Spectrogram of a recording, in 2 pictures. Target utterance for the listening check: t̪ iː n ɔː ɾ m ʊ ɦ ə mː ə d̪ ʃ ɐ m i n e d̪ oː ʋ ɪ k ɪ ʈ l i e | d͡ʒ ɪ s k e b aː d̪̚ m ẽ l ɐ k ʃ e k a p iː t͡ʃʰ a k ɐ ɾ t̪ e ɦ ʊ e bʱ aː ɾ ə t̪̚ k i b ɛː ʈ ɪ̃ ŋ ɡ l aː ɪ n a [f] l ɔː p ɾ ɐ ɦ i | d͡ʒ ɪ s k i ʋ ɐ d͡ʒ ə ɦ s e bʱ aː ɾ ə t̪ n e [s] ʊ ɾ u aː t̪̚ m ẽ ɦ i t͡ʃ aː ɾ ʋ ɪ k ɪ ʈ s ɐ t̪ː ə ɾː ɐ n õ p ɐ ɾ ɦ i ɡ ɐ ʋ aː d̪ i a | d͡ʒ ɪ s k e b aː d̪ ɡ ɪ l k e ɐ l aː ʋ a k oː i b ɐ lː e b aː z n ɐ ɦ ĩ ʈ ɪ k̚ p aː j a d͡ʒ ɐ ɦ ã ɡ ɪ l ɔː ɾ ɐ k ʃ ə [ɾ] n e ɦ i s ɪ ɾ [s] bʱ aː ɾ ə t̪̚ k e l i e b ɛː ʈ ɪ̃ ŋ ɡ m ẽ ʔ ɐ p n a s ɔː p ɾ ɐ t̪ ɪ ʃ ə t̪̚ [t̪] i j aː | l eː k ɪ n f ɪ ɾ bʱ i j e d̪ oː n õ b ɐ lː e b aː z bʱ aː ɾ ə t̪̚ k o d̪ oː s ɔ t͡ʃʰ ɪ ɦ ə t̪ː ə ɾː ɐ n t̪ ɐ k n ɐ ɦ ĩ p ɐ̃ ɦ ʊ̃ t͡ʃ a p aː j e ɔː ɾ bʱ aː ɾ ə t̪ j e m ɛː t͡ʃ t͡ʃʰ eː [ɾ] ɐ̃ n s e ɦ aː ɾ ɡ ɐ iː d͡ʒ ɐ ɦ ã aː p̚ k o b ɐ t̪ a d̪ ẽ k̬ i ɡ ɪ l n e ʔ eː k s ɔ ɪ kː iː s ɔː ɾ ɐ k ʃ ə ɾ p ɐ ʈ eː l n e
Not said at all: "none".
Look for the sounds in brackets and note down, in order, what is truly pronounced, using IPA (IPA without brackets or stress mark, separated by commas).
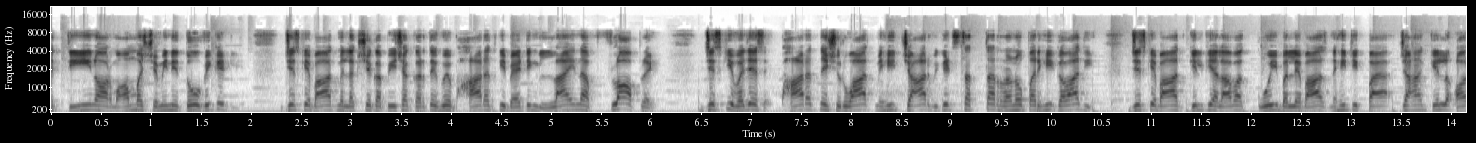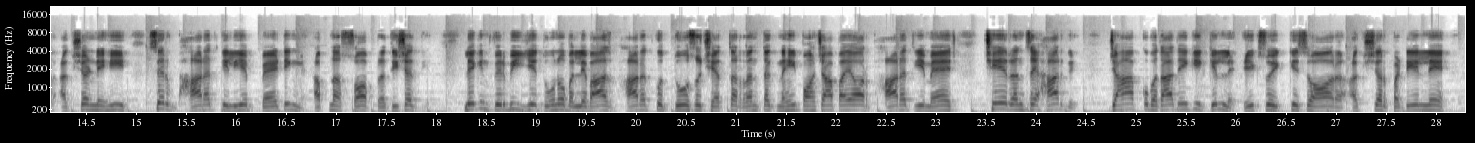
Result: f, ʃ, ɾ, f, d̪, ɾ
